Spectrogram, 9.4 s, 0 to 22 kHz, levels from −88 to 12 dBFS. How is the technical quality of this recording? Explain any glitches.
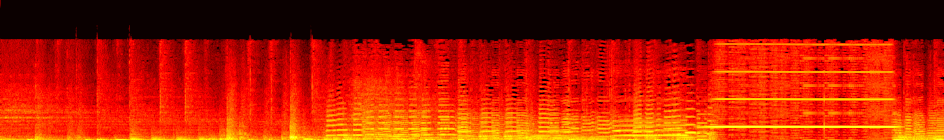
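Two clear problems show up in the last few seconds, both in the back end of the clip.

From 6.93 to 9.12 s there's loudspeaker feedback squeal at 2.2 kHz. The mic is hearing its own speaker, and at that frequency the loop gain tops one, so the tone feeds itself. It swells up within roughly a third of a second and sits about 5 dB above the program sound.

Inside that squeal, from 8.24 to 8.49 s, you get overlapping chunks. The audio was handled in blocks that start before the previous one finished, so a 250 ms slice plays twice at the join. It comes across as a stutter, which fits 3-second chunks.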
